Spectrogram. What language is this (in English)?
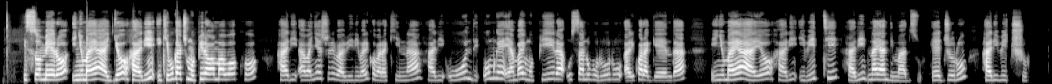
Rundi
